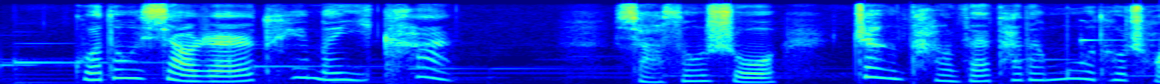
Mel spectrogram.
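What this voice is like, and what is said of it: Usual voice. Nothing is said of it.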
